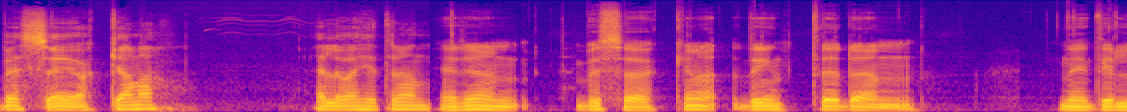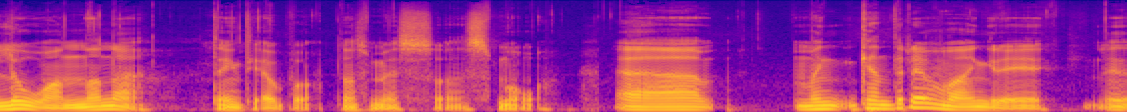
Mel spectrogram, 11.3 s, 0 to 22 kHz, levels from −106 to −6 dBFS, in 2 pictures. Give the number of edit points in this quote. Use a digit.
3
